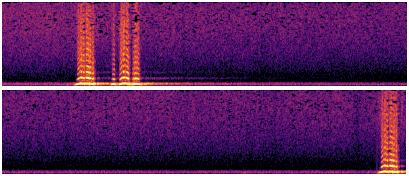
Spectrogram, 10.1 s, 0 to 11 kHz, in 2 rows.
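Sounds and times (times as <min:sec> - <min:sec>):
Ural owl hooting low: 0:00.8 - 0:03.4, 0:09.7 - 0:10.1.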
